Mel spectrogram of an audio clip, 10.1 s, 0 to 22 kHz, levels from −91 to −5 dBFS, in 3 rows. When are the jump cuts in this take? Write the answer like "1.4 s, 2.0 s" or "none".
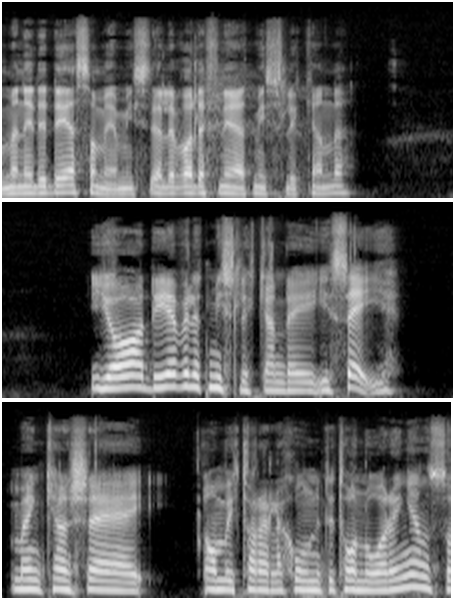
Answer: none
